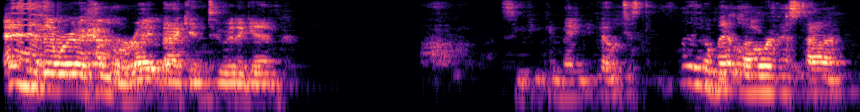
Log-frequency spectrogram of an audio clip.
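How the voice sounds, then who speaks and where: Yoga teacher, male, somewhat high voice, calm encouraging cues, far from the mic in a roomy space. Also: fairly quick. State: out of breath. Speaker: yoga instructor. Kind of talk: guided yoga class instruction. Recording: roomy, distant, dull camera audio with faint music.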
